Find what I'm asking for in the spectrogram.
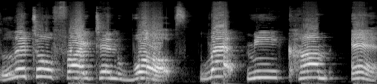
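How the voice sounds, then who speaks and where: Using a put-on character voice, a woman growls at a high pitch. She speaks at a very slow pace. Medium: read story. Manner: grunting, menacing.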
